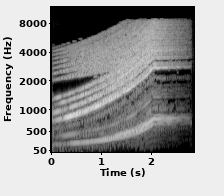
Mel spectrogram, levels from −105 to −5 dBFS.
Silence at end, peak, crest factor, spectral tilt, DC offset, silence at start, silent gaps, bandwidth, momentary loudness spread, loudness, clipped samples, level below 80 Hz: 0.15 s; -6 dBFS; 16 dB; 2.5 dB/octave; under 0.1%; 0.05 s; none; 9.4 kHz; 11 LU; -19 LUFS; under 0.1%; -84 dBFS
